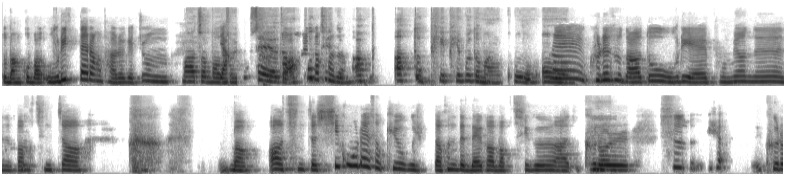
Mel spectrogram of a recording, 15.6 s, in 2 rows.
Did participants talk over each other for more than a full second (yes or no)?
yes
